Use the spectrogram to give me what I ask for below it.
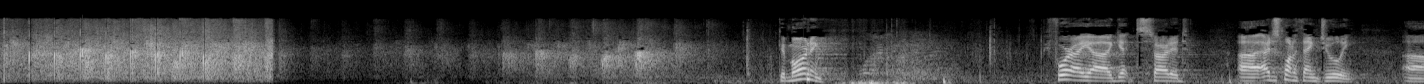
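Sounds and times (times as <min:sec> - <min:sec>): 
church congregation applauding to welcome a speaker: 0:00.0 - 0:07.3
speech: 0:07.8 - 0:08.4, 0:10.6 - 0:14.2.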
